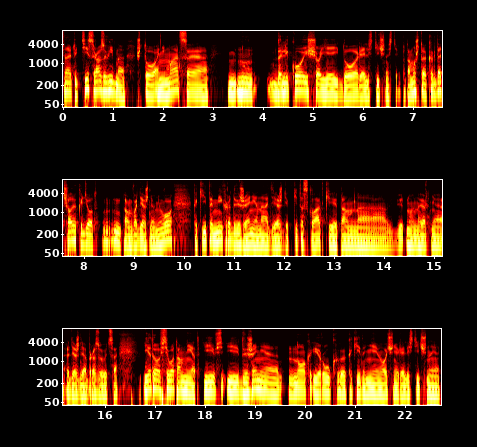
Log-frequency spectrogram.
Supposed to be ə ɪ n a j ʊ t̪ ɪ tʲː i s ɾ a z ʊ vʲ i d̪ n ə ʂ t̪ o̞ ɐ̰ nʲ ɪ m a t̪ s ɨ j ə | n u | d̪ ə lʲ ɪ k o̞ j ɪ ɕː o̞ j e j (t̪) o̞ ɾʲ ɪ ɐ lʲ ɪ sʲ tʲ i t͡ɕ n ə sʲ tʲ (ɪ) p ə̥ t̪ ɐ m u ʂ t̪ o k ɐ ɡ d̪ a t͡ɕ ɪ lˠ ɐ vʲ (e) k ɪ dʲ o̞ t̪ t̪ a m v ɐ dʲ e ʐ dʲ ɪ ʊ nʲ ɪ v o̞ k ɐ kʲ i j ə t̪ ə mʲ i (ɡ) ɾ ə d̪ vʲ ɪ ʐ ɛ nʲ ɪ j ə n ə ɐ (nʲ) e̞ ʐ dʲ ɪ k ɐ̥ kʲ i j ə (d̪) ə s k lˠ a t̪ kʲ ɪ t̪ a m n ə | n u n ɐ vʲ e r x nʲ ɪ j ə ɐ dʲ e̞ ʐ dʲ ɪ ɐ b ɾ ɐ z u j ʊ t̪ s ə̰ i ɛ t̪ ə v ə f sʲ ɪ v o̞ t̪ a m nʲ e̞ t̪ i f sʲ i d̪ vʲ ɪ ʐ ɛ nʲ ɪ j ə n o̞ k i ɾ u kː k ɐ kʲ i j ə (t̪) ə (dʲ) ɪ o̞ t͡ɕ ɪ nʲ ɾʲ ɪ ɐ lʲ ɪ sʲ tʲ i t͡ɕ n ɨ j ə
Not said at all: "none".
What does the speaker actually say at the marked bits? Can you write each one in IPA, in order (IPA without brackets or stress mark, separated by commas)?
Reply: d̪, ɪ, e, k, dʲ, t̪, t̪, nʲ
